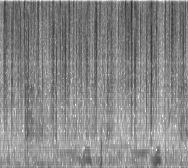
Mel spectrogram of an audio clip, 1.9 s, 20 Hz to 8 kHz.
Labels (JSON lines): {"label": "biophony, cascading saw", "recorder": "SoundTrap 600 or HydroMoth"}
